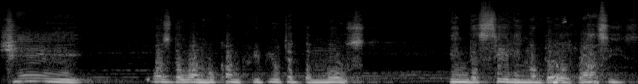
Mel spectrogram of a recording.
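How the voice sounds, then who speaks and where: Using a put-on character voice, a man speaks at a fairly low pitch and a moderate pace, leaving long, frequent pauses over faint music in the background. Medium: actual play. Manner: grave, measured.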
